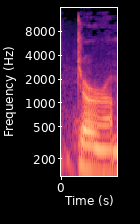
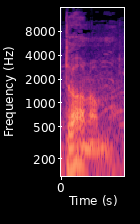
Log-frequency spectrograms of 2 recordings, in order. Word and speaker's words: Durham: Caleb Durham go Arkansas so it is Durham and not done them he does say in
